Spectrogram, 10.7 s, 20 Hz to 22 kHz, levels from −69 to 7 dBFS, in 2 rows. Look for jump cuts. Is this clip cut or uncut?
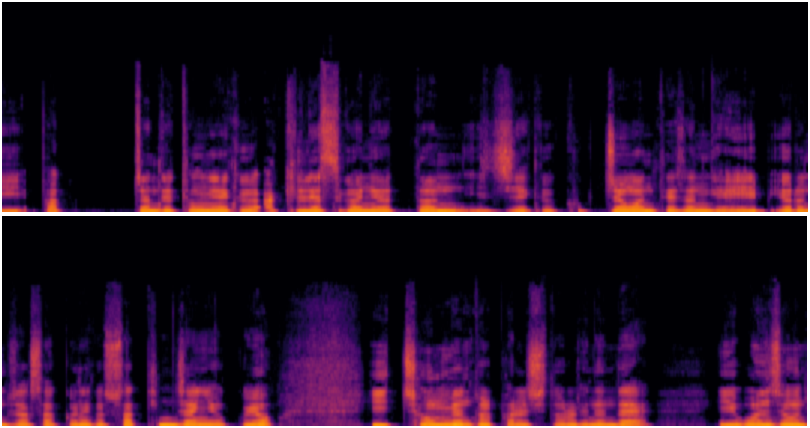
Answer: uncut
